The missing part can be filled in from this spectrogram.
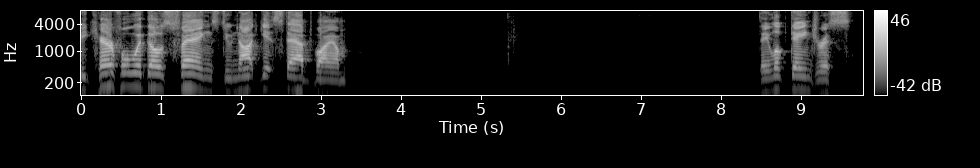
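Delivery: loud yelled call across a distance. Calling out to another character in the game: yelling out. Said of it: "I'm gonna yell out".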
